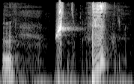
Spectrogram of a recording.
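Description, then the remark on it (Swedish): A person imitates a fart with their mouth as a sound effect added in editing: a short whistly squeak, then a loud, buzzing raspberry burst lasting a fraction of a second, with no talking. “Och sen i klippningen så är det någon som lägger på pruttljud.”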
